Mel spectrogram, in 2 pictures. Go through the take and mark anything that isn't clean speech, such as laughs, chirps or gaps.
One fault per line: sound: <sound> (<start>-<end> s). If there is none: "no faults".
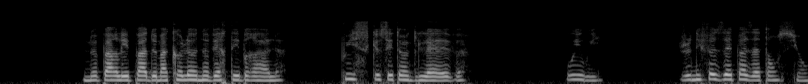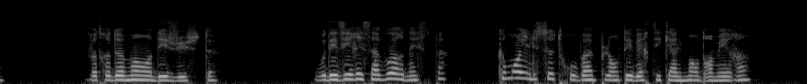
no faults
